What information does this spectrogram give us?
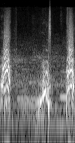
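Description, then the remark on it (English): A boxer dog barks sharply and loudly, two strong barks about a second apart with a softer, shorter bark in between. “the Boxer loves to bark at crows.”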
